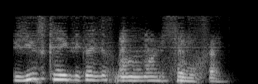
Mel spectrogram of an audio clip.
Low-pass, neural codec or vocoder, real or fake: 9.9 kHz; codec, 44.1 kHz, 0.9 kbps, DAC; fake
